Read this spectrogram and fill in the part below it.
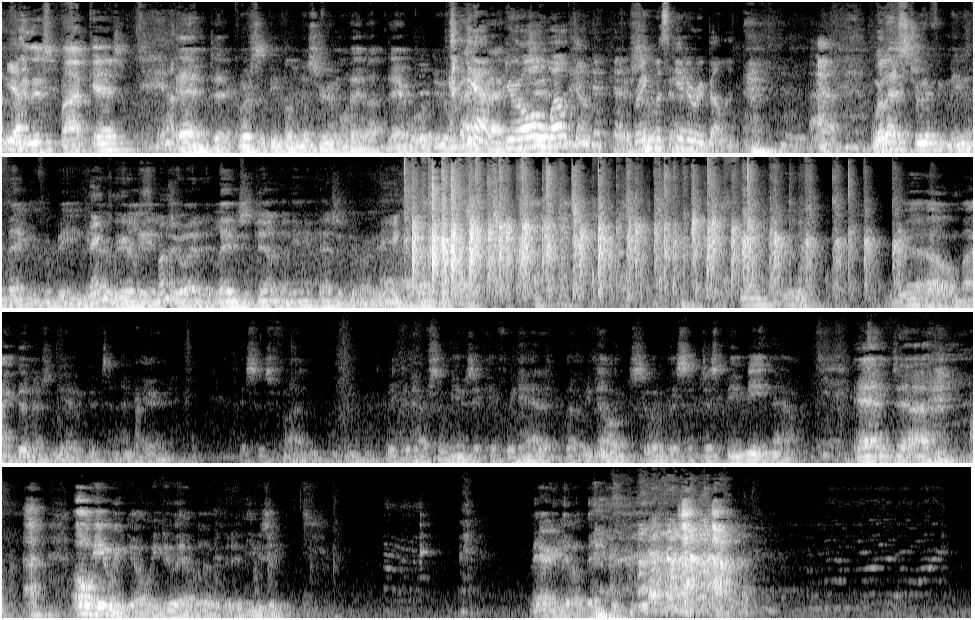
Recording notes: Taped live at the Brooklyn Lyceum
